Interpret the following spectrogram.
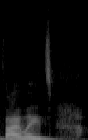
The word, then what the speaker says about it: phthalates: to toxic chemicals such as pesticides and hormone-disrupting phthalates, is that how you say it?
